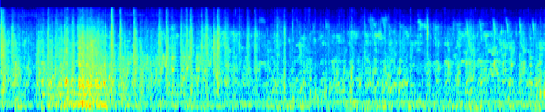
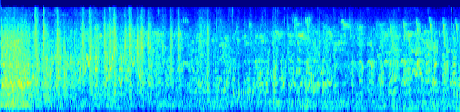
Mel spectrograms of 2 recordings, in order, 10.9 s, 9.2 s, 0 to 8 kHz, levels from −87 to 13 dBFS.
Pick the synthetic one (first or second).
first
